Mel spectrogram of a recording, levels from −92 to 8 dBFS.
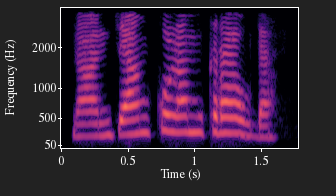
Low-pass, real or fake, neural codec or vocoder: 3.6 kHz; fake; codec, 16 kHz, 2 kbps, FreqCodec, larger model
